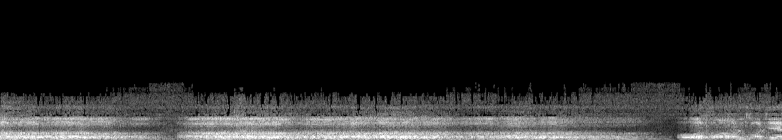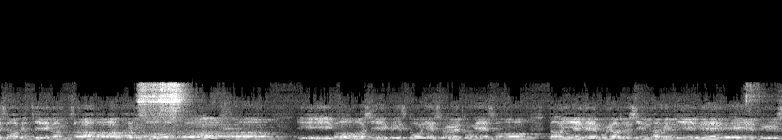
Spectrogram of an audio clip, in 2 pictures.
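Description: Monks' choir singing Gregorian chant in unison over held organ notes: the Gospel acclamation between the second reading and the Gospel. Long, melismatic phrases with short pauses between them.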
